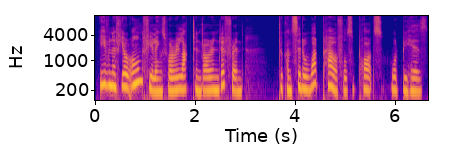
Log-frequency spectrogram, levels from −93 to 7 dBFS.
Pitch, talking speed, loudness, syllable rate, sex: 215 Hz, 155 wpm, -17 LUFS, 5.3 syllables/s, female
